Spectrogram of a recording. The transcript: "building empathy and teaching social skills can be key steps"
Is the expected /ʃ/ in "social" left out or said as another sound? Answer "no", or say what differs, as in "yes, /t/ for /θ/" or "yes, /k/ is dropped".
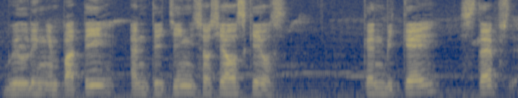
yes, /s/ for /ʃ/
